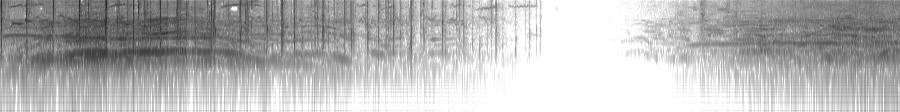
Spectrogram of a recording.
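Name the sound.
crowd cheering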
